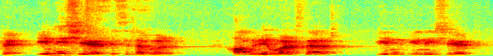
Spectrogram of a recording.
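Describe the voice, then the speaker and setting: In an Indian accent, a man with a high pitch speaks at a fairly slow pace amid audible room echo. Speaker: law professor. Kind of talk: lecture.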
